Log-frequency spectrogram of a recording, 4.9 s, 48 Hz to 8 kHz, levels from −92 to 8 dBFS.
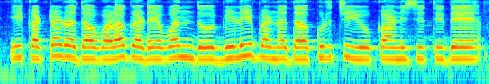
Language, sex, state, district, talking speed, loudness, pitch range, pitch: Kannada, female, Karnataka, Bidar, 100 wpm, -16 LUFS, 225-240 Hz, 230 Hz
